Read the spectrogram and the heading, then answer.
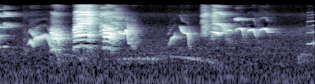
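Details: Oriental magpie-robin giving the ngeriwik call, used as a lure to stimulate young birds to sing: two bursts of harsh, raspy, buzzy chattering notes mixed with short chirps, separated by a brief pause, over a faint steady low hum.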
